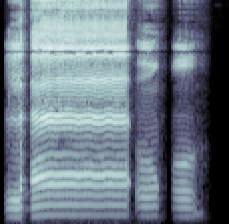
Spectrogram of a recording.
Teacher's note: karena qaf ini termasuk huruf isti'la juga, jadi tebal.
